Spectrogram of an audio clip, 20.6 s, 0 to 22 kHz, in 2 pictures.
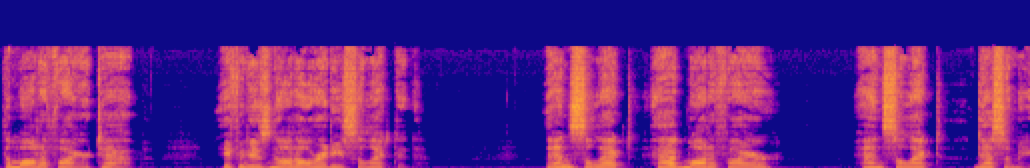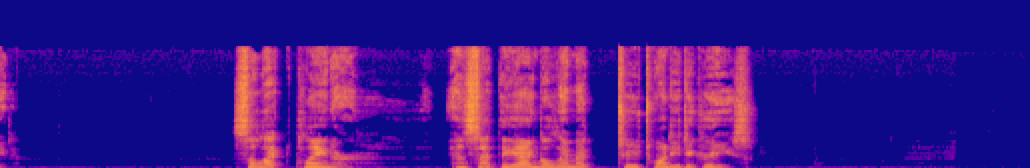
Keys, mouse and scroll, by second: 11.3-14.1 drag, 17.4-20.2 drag.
